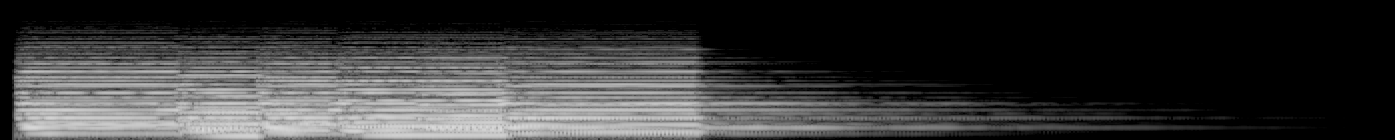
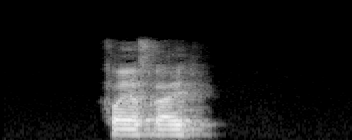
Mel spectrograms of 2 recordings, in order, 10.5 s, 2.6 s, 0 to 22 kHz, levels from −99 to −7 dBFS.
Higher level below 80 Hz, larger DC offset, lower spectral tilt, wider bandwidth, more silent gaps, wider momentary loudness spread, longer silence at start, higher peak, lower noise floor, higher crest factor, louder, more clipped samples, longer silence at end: first, -52 dBFS vs -62 dBFS; neither; about the same, -6.5 dB/octave vs -6 dB/octave; about the same, 8.8 kHz vs 8 kHz; neither; first, 14 LU vs 8 LU; second, 0.1 s vs 0.8 s; second, -8 dBFS vs -2 dBFS; about the same, under -90 dBFS vs -87 dBFS; about the same, 16 dB vs 20 dB; second, -23 LUFS vs -17 LUFS; neither; first, 4.2 s vs 1.1 s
